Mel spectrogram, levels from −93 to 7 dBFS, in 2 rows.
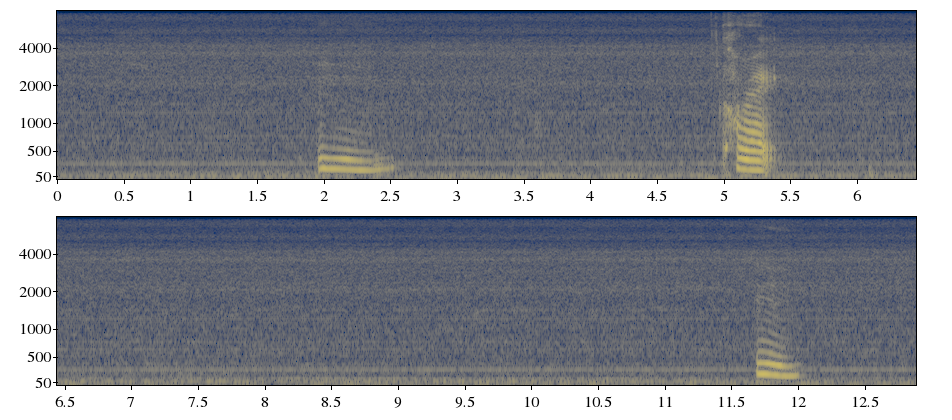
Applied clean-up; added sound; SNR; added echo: none; none; none; none.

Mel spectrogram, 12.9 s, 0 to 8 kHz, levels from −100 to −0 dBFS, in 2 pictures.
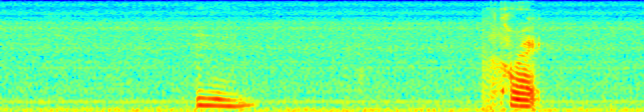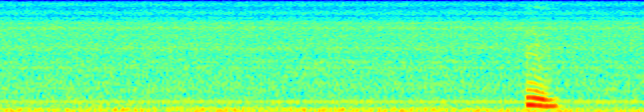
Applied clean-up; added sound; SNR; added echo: none; Fart; 11 dB; none.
